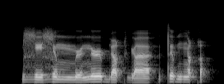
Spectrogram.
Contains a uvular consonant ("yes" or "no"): yes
